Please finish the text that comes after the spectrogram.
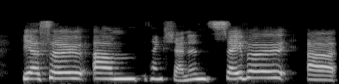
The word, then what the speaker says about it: Ceibo: let's start there yeah so um thanks Shannon Sabo uh it's spelled c e i b o um and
